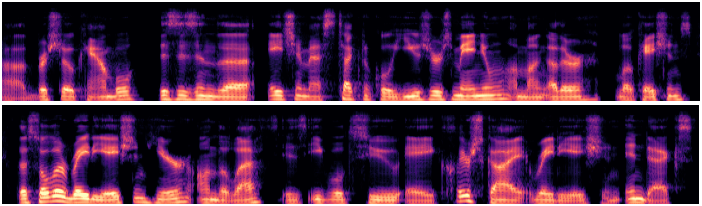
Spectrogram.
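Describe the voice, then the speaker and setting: A man giving an explanatory software tutorial as an instructor, talking through it step by step in a measured, unscripted way. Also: low-pitched, no echo, highs cut off.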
